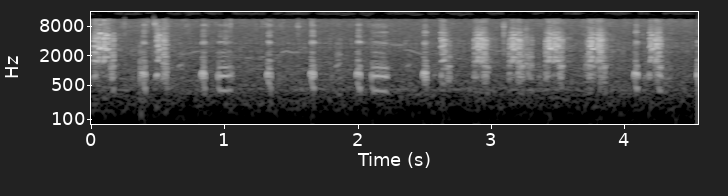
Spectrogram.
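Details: Chukar partridges heard in May 2024 during a decoy hunt for a wild, old, cautious partridge. Spaced, scratchy chuck notes sound every half second or so, some doubled, with brief faint whistled tones between.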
